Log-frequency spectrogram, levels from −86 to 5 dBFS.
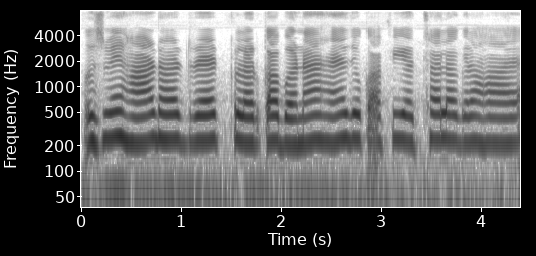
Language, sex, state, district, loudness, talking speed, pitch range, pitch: Hindi, female, Bihar, Gopalganj, -20 LUFS, 190 wpm, 220-235 Hz, 225 Hz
